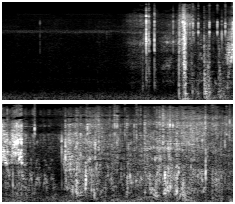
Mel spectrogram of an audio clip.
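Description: A hooked largemouth bass splashing and thrashing at the water's surface as it is reeled in. The commotion starts suddenly about two seconds in, after a quiet start, with sharp splashes and clicks through the rest.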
